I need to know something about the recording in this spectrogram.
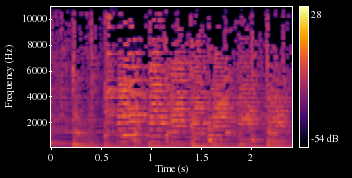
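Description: An upbeat Cuban son recording plays at full volume, a steady syncopated bass line and crisp percussion driving a lively dance rhythm, with no talking over it.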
